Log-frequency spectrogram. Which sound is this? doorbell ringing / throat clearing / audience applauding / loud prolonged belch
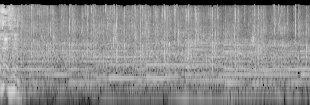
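audience applauding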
